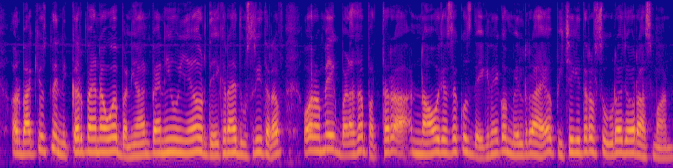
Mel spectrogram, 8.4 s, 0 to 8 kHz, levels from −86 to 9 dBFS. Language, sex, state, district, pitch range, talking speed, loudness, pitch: Hindi, male, Bihar, Saran, 165-195 Hz, 275 wpm, -18 LUFS, 185 Hz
